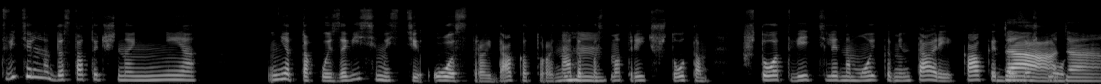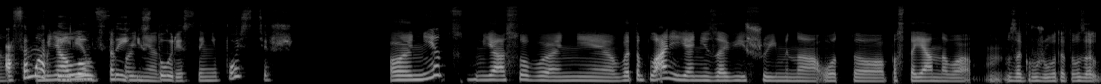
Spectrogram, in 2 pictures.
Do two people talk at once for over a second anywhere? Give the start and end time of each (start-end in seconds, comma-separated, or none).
10.1-12.7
